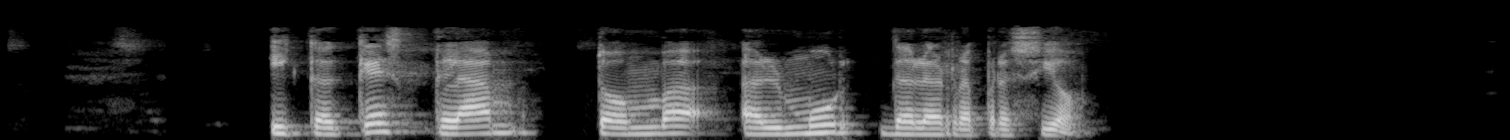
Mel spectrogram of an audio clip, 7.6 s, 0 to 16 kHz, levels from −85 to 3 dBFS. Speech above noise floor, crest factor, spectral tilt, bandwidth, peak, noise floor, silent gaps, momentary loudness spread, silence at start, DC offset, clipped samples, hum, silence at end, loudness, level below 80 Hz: 37 dB; 18 dB; -6 dB/octave; 7.8 kHz; -2 dBFS; -53 dBFS; 2.74-2.87 s; 6 LU; 1.35 s; under 0.1%; under 0.1%; none; 2.15 s; -17 LUFS; -60 dBFS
